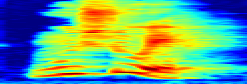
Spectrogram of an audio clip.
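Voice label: "mouchouer", Breton; petit precis de prononciation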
